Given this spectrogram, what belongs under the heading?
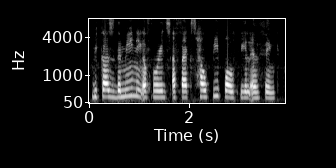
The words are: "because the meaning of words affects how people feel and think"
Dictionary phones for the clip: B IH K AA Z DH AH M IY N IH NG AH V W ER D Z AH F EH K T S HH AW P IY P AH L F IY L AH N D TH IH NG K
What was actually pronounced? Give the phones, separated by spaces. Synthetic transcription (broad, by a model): B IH K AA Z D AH M IY N IH NG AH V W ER D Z AH F EH K T S HH AW P IY P AH L F IY L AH N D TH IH NG K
